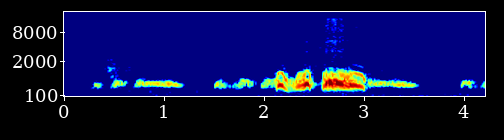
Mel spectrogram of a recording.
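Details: Cooing of a spotted dove, played to prompt decoy doves: soft short coos lead into a loud quavering double note and a long sustained coo fading gently, then quiet coos resume.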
